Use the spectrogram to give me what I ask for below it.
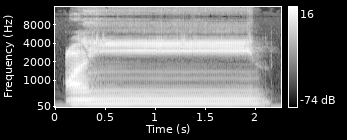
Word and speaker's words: ع: Ain and Ha, pronounced from the middle part of the throat.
